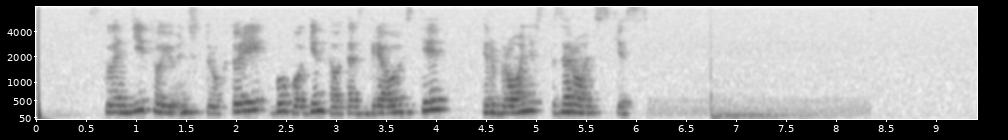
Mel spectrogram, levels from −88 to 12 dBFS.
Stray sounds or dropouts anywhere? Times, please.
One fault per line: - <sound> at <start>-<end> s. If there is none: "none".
- thud at 6.7-8.3 s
